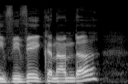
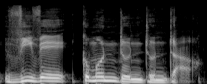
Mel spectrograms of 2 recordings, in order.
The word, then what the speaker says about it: Vivekananda: He mentioned the great spiritual and Vedic scholar Swami Vivekananda. Tough name to pronounce, but he went with a special pronunciation. He called him Swami Vivekumundundunda, which again is an important Taekwondo class in Bangalore.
